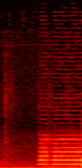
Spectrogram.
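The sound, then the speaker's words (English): A Ford Mondeo car horn honks: a thin, steady, fairly faint tone starts partway in, breaks off for a moment, then is held to the end. “I'm driving a Ford Mondeo. Mmm. nice wheels. Let's hear their horn.”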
